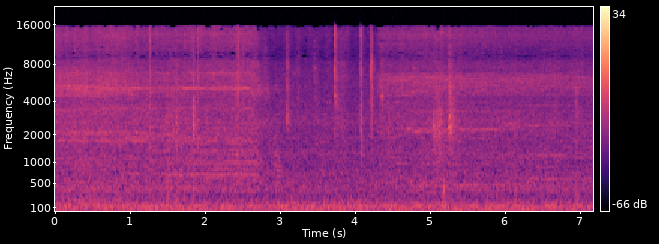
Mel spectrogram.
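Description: Steady low hum of an Airbus A330 passenger cabin, with a few faint clicks around the middle as the seat-control buttons on the armrest are pressed.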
